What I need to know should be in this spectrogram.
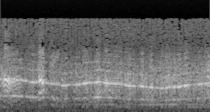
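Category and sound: vehicle, ambulance siren approaching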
